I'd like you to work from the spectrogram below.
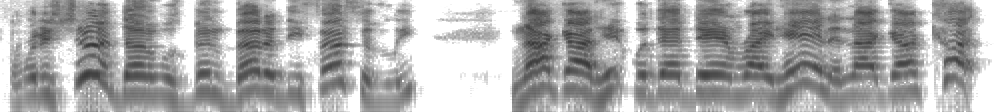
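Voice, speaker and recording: High-pitched guy on a boxing podcast, opinionated, leans hard on his points. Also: lively intonation, a little fast, a bit bright. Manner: emphatic, opinionated, argues points firmly. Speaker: podcast co-host. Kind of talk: casual boxing talk.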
